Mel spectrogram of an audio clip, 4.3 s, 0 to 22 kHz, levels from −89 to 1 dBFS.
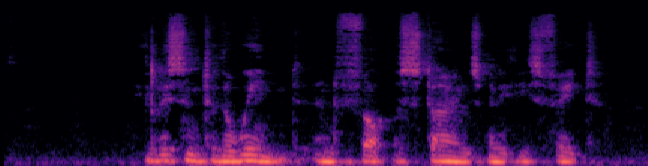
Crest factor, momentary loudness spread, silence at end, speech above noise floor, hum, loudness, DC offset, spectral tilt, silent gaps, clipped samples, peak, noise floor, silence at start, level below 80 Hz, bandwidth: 14 dB; 9 LU; 0.35 s; 35 dB; none; -33 LUFS; under 0.1%; -6.5 dB/octave; none; under 0.1%; -20 dBFS; -67 dBFS; 0.95 s; -58 dBFS; 15.5 kHz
